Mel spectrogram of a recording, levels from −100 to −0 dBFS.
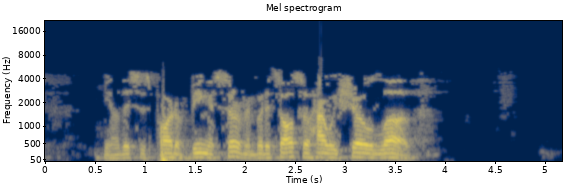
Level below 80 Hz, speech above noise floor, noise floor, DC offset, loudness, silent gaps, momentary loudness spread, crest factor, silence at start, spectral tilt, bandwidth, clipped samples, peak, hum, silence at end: -36 dBFS; 39 dB; -57 dBFS; under 0.1%; -18 LUFS; none; 10 LU; 20 dB; 0.5 s; -4.5 dB/octave; 5.4 kHz; under 0.1%; 0 dBFS; none; 1.3 s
